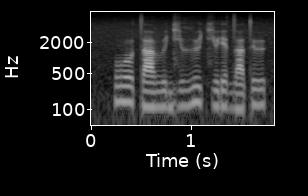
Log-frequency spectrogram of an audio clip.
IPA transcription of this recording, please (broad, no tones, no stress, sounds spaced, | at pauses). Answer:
β o t a v ʉ d͡ʑ ʉ ɣ ʉ t͡ɕ ʉ ɾʲ a d a t ʉ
